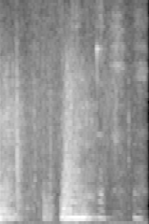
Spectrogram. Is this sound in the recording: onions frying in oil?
no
